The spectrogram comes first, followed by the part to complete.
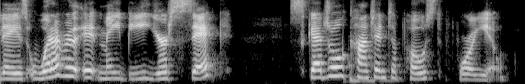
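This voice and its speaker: The background stays quiet while a woman talks. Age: 20s. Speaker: online business coach. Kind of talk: webinar presentation. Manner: fast; loud.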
